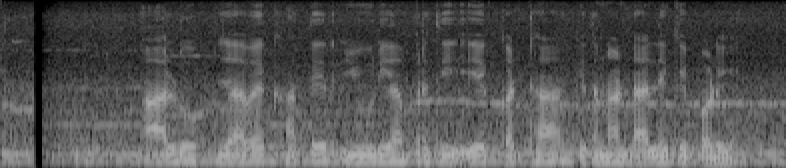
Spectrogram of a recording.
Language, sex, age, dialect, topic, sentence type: Bhojpuri, male, 18-24, Southern / Standard, agriculture, question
